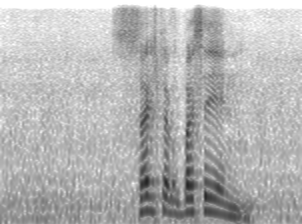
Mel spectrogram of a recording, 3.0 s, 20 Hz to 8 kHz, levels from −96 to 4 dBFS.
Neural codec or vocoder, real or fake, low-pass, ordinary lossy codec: codec, 24 kHz, 0.9 kbps, WavTokenizer, small release; fake; 7.2 kHz; none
